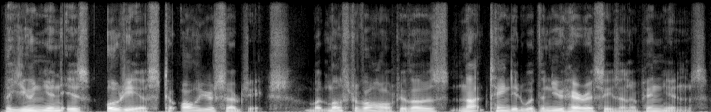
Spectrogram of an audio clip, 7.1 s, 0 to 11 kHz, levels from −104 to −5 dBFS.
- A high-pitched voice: No, low, 105 Hz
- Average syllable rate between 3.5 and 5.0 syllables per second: Yes, 4.7 syllables/s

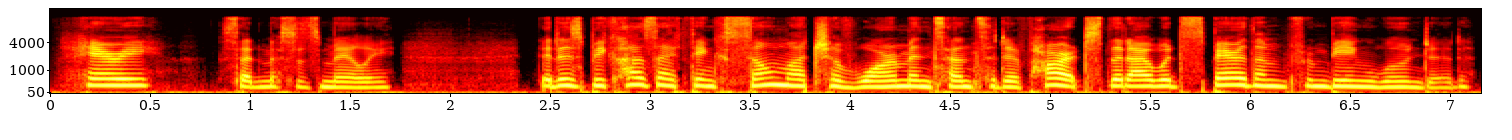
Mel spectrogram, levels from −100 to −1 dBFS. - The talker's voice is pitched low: No, high, 235 Hz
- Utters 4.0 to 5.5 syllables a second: No, 5.7 syllables/s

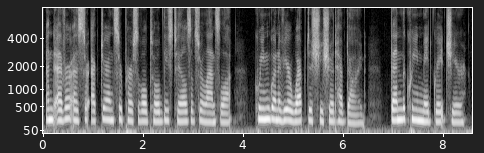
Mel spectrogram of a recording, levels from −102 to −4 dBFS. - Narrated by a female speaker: Yes, female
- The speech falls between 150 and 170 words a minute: No, average, 195 wpm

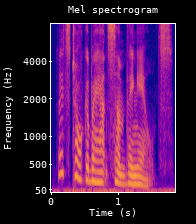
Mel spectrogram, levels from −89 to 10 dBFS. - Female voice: No, male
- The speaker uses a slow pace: No, average, 160 wpm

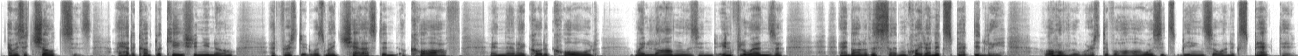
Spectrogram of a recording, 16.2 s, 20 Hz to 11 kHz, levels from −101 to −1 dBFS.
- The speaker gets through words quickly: No, average, 165 wpm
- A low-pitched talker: No, medium, 170 Hz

